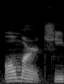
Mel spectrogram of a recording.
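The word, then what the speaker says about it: Omarchy: Oh, it's actually Omar Chi because it's an Arch-based distribution.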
